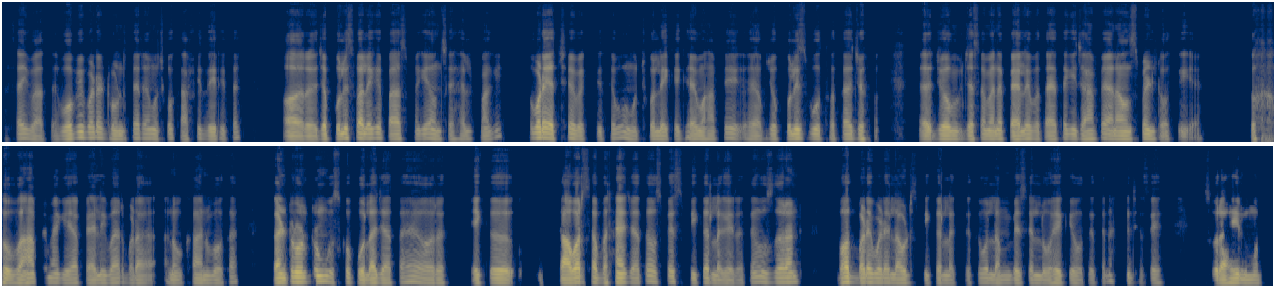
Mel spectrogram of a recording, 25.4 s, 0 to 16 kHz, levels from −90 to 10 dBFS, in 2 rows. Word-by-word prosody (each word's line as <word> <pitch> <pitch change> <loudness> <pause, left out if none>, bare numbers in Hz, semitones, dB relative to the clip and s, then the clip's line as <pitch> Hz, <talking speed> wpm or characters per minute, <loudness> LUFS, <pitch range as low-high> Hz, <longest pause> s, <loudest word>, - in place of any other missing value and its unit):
सही 115 +1 -1
बात 85 -5 -6
है। - - -15
वो 100 +2 +3
भी 145 - +2
बड़ा 135 -1 -1
ढूँढ़ते 105 -1 -4
रहे 120 -1 -5
मुझको 115 +1 -5
काफ़ी 95 +2 -10
देरी 95 -2 -4
तक - - -14 0.5
और 90 0 +2
जब 110 - +1
पुलिस 125 +3 +2
वाले 120 -1 +5
के 130 - -1
पास 110 -2 -2
में 110 - -7
गया 120 +1 -1
उनसे 100 -2 -6
हेल्प 100 +1 -10
माँगी। 95 +11 -7
तो 130 -7 -14
बड़े 135 -2 +8
अच्छे 120 +2 +2
व्यक्ति 95 -2 -4
थे 120 - -10
वो 135 +1 -5
मुझको 100 -1 -7
लेके 95 -1 -2
गए 100 +1 -4
वहाँ 100 -1 -2
पे 125 -2 -4 0.2
अ, - - -3
जो 105 +4 -6
पुलिस 110 +2 +1
बूथ 115 -2 -1
होता 110 - -5
है 110 - +1
जो 105 0 0 0.6
अ, - - +1
जो 100 -1 +2
जैसा 100 +3 -2
मैंने 105 0 +2
पहले 100 +1 +2
बताया 95 -2 -2
था 115 - -6
कि 115 -1 -2
जहाँ 105 +1 -2
पे 120 - -1
अनाउंसमेंट 100 +1 +1
होती - - -9
है, - - -16 0.5
तो 105 - 0
वहाँ 105 +2 +4
पे 120 - -11
मैं 115 - -2
गया 105 0 -1
पहली 95 -1 -2
बार 110 +2 -2
बड़ा 95 -3 -4 0.2
अनोखा 100 +2 -5
अनुभव 95 -2 -3
था। 125 - -7 0.4
कंट्रोल 120 +2 +8
रूम 140 0 +7
उसको 120 +1 -4
बोला 100 +1 +5
जाता 105 +2 -2
है 135 - -1
और 100 -1 -1 0.3
एक 105 -1 +1 0.7
टावर 105 +4 +9
सा 120 - +1
बनाया 110 +2 +5
जाता 115 +4 -3
है - - +4
और - - +2
उसपे 130 +1 -3
स्पीकर 115 -2 -3
लगे 90 -3 -1
रहते 95 +7 -8
हैं। 130 - -2
उस 120 -2 -3
दौरान 120 +1 +3 0.4
बहुत 125 +1 +8
बड़े-बड़े 115 -1 +3
लाउडस्पीकर 100 -1 -2
लगते 95 0 -7
थे, - - -42
वो 115 - -1
लंबे 100 -1 -2
से 95 - -7
लोहे 95 +1 0
के 100 +1 -9
होते 95 +2 -7
थे - - -16
ना 145 - -10
कि - - -6
जैसे 105 -1 -11 0.4
सुराहीनुमा। 100 -1 +3
105 Hz, 240 wpm, -25 LUFS, 100-115 Hz, 0.7 s, टावर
